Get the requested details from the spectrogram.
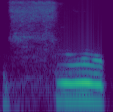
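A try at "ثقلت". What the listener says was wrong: সু নয়, সা সা সা যাবার সা।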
